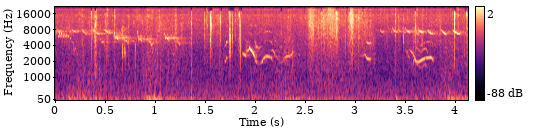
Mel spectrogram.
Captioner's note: birds chirping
